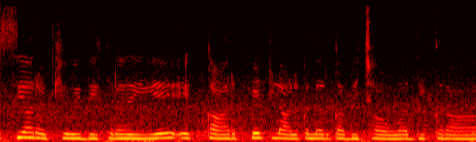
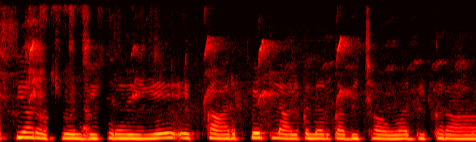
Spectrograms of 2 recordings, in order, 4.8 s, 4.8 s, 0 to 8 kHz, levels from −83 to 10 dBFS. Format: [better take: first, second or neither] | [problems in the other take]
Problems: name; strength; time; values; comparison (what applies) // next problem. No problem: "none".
first | noise reduction (neural mask model Resemble Enhance denoiser)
